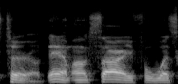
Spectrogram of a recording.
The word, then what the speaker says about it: Terrell: Okay, cuz he No, he pronounces his name Turo. It's not Terrell. Okay, but it is Turo.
